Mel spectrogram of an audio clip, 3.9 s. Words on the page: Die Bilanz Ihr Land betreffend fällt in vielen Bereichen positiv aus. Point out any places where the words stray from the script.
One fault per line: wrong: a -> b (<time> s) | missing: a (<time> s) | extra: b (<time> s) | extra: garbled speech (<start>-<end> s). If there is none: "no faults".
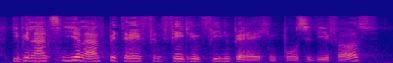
no faults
